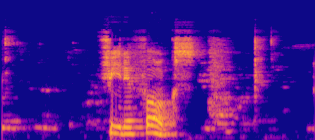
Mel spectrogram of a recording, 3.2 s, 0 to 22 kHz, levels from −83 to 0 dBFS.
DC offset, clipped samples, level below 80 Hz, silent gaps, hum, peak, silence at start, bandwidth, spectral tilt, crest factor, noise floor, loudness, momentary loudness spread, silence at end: under 0.1%; under 0.1%; -58 dBFS; none; none; -2 dBFS; 0.05 s; 12 kHz; -2.5 dB/octave; 16 dB; -46 dBFS; -14 LUFS; 15 LU; 0.4 s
